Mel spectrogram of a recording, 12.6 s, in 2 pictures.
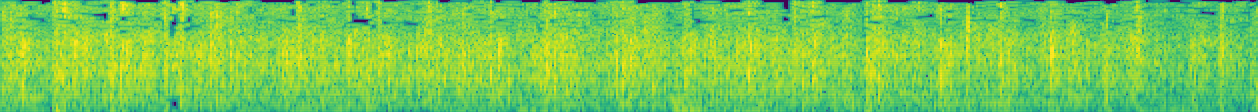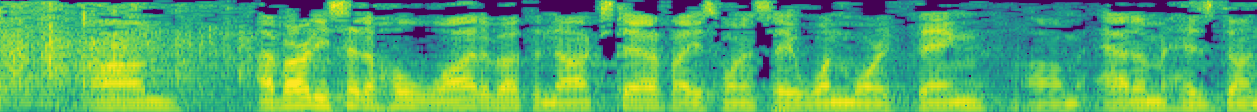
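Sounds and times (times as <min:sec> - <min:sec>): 
audience applause: 0:00.0 - 0:07.8
speech: 0:06.9 - 0:12.5.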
